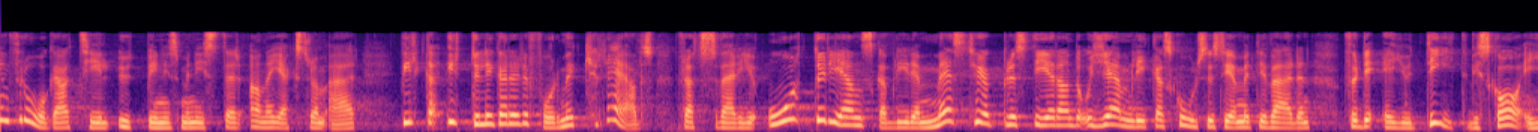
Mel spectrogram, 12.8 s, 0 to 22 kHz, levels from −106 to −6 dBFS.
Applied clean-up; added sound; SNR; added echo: none; none; none; none.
